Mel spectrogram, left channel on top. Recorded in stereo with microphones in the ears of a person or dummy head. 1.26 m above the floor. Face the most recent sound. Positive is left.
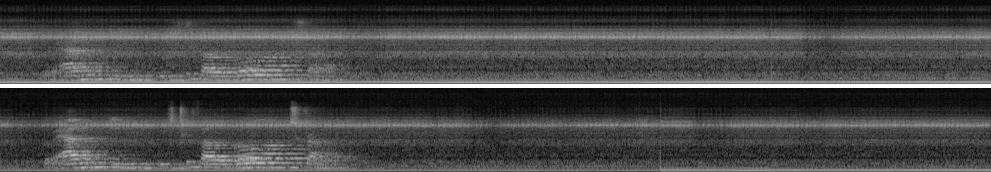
turn(degrees=-80)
